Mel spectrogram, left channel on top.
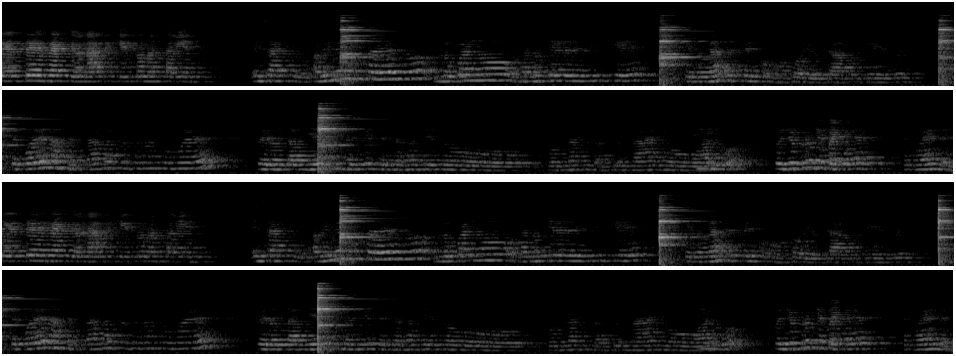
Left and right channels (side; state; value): both; normal; correlation -0.01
